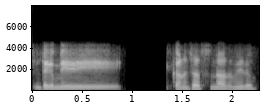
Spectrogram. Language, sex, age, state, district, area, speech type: Telugu, male, 18-30, Telangana, Sangareddy, urban, conversation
